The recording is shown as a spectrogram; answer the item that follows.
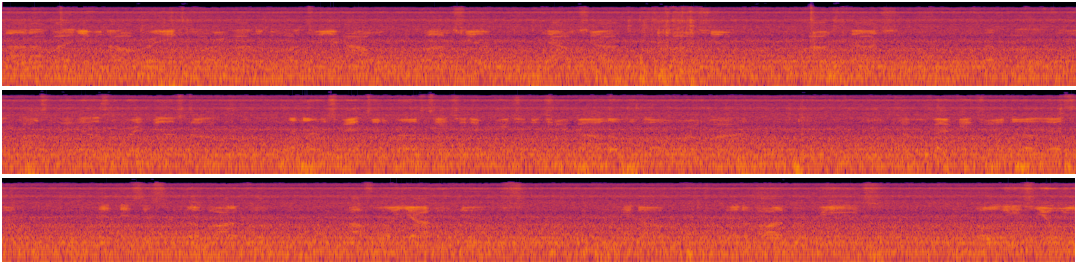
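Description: Steady road and engine noise heard from inside a vehicle's cab at highway speed, with a muffled voice coming and going over it.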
